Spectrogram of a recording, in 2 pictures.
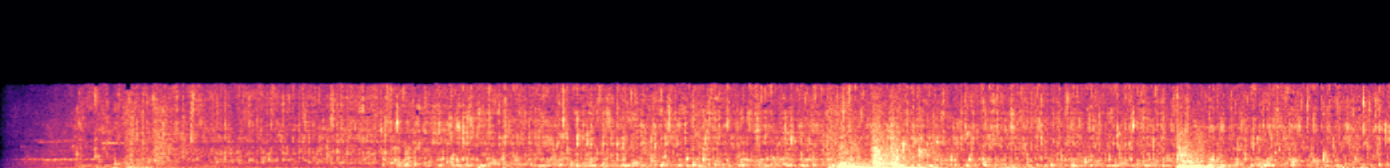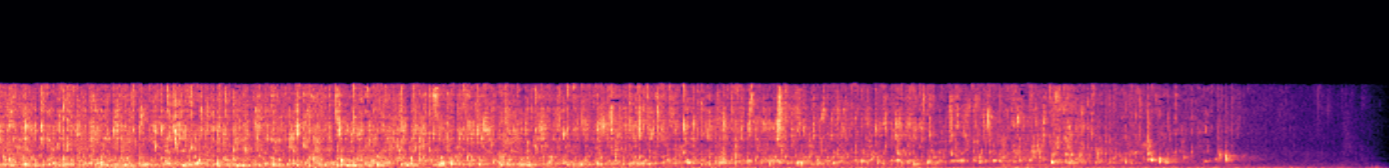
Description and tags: Piss flow
Sound of a male pissing in the water of a toilet for quite a while.
Sounds as water falling into water. Pretty low in frequency for a pissing because of the power flow and the deep of the toilet water.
